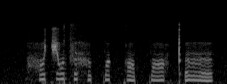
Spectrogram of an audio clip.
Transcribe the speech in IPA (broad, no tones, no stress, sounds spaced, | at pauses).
h ɔ t͡ʃ ɔ t͡s ə h ɵ pː ʌ kː ɒ pː ɒː x kʼ əː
